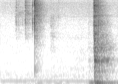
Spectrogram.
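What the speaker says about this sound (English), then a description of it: "you just want to make a teeny tiny snip, just so that you know where your center is" Scissors make a tiny snip in fabric while sewing a car trash can: a faint small cut followed by a louder, sharper snip with a soft thump, close by and quiet overall.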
